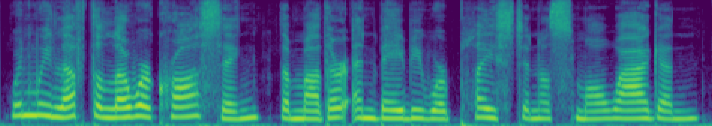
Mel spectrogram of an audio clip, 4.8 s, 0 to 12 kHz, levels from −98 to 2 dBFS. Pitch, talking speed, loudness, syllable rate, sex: 235 Hz, 200 wpm, -17 LUFS, 5.2 syllables/s, female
